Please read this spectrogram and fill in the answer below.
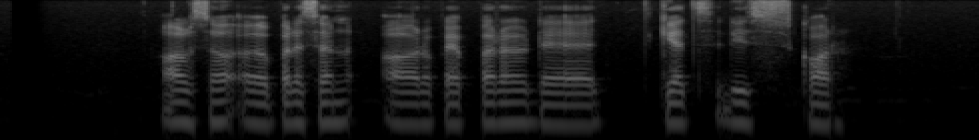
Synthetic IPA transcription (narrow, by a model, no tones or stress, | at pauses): ʔɔlsoʔəpərsə̃nʔɔrpepəɾdɛt̪̚ | ɡ̥ɛtsdiskɔr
